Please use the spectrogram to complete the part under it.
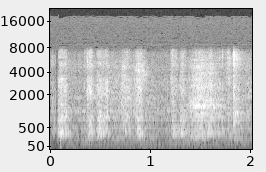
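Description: Pen scratching on paper as a crew member writes in a cramped compartment: a series of short, rasping strokes in an uneven but steady rhythm, soft and dry, with no talk.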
